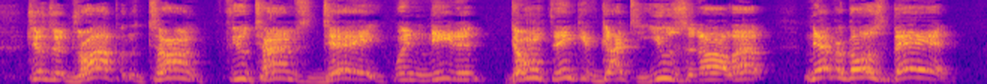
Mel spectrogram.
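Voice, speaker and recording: Using a put-on character voice at an extremely high pitch, a man talks at a moderate pace with hardly any pauses. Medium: read story. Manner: showy, cheery salesman patter.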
